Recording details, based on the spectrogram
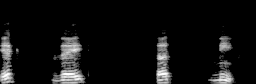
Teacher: with Dutch, the W's have the V pronunciation.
